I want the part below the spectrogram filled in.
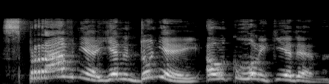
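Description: A man voicing an indignant crowd of workers in a storybook reading, heckling loudly. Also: very high-pitched, sing-song, slightly rough, pitched above the performer's own voice, exaggerated voice. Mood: outraged. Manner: loud outraged heckling.

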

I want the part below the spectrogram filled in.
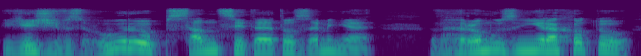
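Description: A man voicing a smooth-talking male party orator with a pleasant baritone, making a slow, rhetorical speech in a storybook reading. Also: big pitch swings. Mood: genial.

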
